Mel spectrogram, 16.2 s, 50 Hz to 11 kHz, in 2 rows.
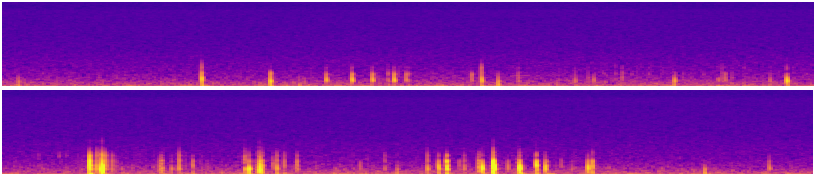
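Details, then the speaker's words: Abdomen heard through a stethoscope about three hours after a meal: irregular soft gurgles and clicks with a few louder bursts; normal active bowel sounds. "今日は久しぶりに聴診器を使ったお腹の音を取っていきたいと思います。今は、食後3時間後ぐらいで、ちょうどお腹がよく動いている時間だと思います。"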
